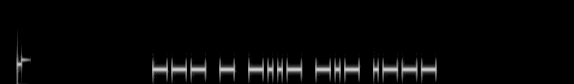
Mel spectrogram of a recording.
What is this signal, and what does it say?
Morse code, heard as a keyed tone, about 25 wpm, 700 Hz. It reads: OTXKJ
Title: Code Groups - 5 Letter:Numbers - 25wpm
